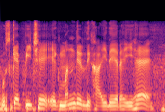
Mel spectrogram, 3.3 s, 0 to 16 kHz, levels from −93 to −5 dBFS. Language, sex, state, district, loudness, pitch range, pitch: Hindi, male, Mizoram, Aizawl, -13 LUFS, 110-140 Hz, 120 Hz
